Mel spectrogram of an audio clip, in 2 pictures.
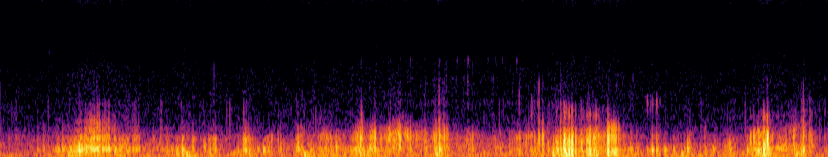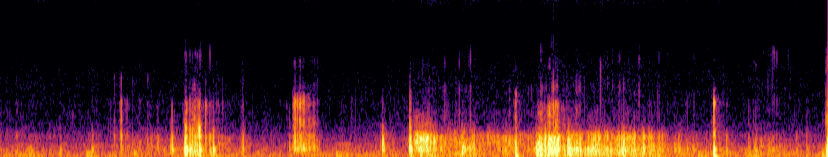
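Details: Upset stomach, possibly from something eaten: frequent irregular gurgles, squelches and low rumbles throughout; stomach rumbling (borborygmi).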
